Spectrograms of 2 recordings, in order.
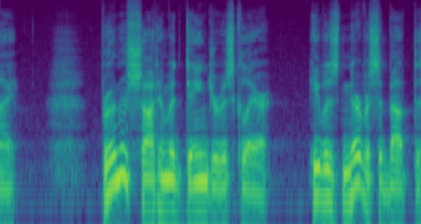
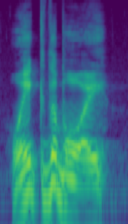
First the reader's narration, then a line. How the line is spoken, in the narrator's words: Brunner growled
